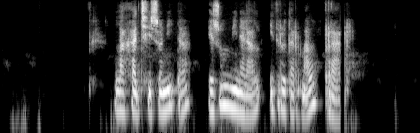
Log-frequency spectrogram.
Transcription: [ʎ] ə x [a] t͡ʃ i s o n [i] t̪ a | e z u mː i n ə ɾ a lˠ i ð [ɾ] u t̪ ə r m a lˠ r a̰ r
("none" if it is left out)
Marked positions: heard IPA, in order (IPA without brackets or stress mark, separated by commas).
l, a, i, ɾ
